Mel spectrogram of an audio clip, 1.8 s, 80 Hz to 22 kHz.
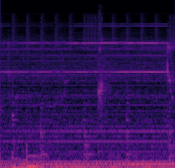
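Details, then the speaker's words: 2022 Kawasaki KX450 (about 9.9 hours) with a rebuilt fuel pump, original pump failed to prime when hot and wouldn't start hot: steady electric hum with a thin whine for under two seconds, then a clean cutoff; normal fuel pump priming. "That's the fuel pump coming on. So the problem was before with the OEM is that when it was cold, it would do that."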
